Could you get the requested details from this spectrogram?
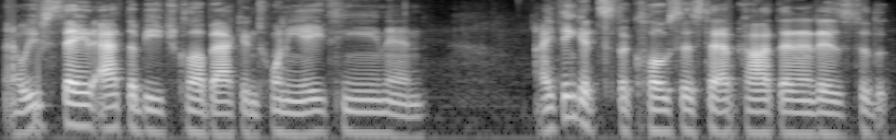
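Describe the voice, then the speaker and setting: An American man from Maine hosting a casual live stream of tips from inside an RV, halting and restarting his phrases. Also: on the low side, fairly even intonation, fairly bright tone, clean tone. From Maine, United States. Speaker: host of a live show.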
